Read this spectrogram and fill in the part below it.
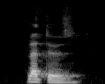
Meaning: feminine singular of flatteur
- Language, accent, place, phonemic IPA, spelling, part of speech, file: French, France, Lyon, /fla.tøz/, flatteuse, adjective, LL-Q150 (fra)-flatteuse.wav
